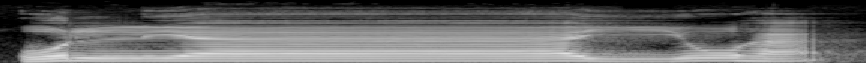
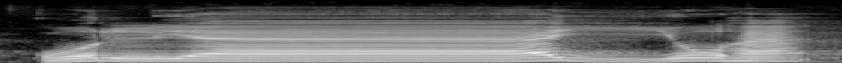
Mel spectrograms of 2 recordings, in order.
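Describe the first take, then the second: No difference in how they are said.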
